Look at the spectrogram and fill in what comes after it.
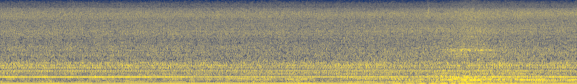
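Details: Electric fan three months after a bushing-to-ball-bearing motor conversion: steady run with a faint humming drone over the air rush, as the new bearing has become a little noisy.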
